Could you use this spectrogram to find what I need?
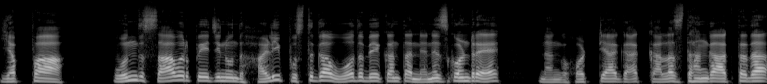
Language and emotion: Kannada, disgusted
